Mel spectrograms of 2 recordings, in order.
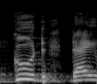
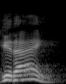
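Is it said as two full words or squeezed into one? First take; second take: two words; one word. First: It is said as two full words, good and day. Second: It is squeezed into one short word, g'day. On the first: The speaker calls it wrong. "don't say good day" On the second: The speaker calls it right. "Hold the O's. Just say g'day"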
